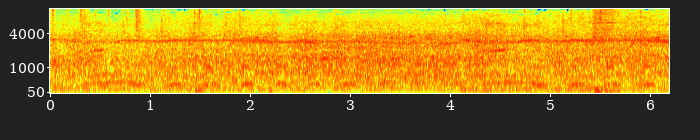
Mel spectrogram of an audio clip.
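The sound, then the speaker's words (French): A loud stadium crowd in Russia during the Russia-France friendly football match roars steadily while many voices join in rhythmic, repeated low 'ooh' monkey chants aimed at the black players of the France team, the chant rising and falling in quick pulses over the constant din. “la Russie, c'est ce pays où les joueurs noirs de l'équipe de France sont accueillis avec des cris de singe.”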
